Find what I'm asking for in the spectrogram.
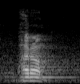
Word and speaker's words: بھرم: کوئی بعید نہیں ہے کہ اس سے تعلق ہو اس کا، بھرم یہی تلفظ ہے جو میں بول رہا ہوں. جو تیسری سواری سرکار کو دی گئی اس کا نام ہے بھرم. بے ہے دو چشمی رے میم اسے کہتے ہیں.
